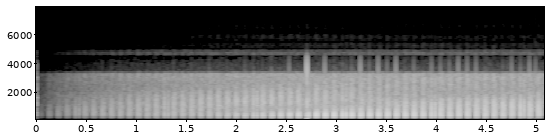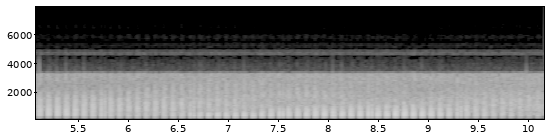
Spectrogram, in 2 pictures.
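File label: French AM; 15160,0; ALG; TDA Ifrikya FM; Berkaoui-Ourgla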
